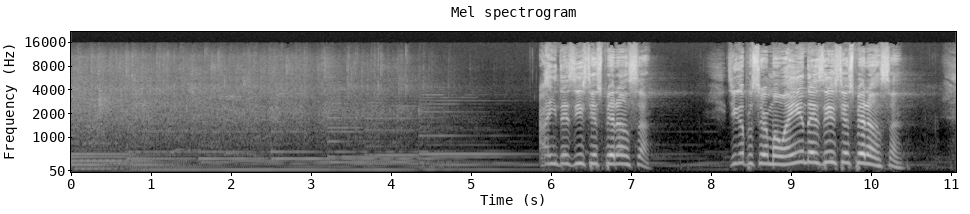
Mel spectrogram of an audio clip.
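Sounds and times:
audience applauding: 0:00.0 - 0:05.1
sustained keyboard chords: 0:00.0 - 0:06.0
speech: 0:05.9 - 0:07.3, 0:08.2 - 0:11.0.

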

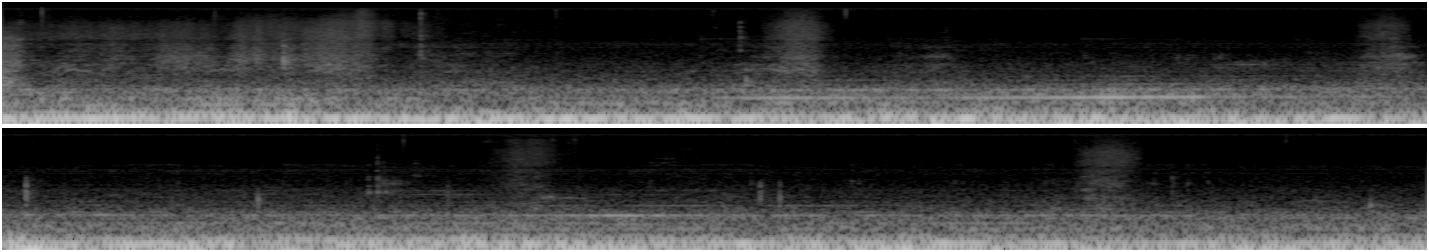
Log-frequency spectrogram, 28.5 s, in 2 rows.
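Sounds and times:
face brushing and stroking: 0:00.0 - 0:04.7, 0:07.5 - 0:08.3
quiet rubbing sounds: 0:00.0 - 0:05.6, 0:07.2 - 0:09.7, 0:18.5 - 0:21.7
constant deep rumble: 0:00.0 - 0:28.4.

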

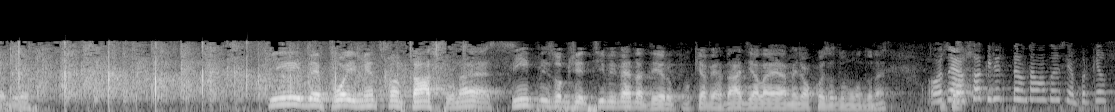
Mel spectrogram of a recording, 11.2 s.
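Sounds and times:
audience applause: 0:00.0 - 0:04.5
speech: 0:02.7 - 0:11.1.

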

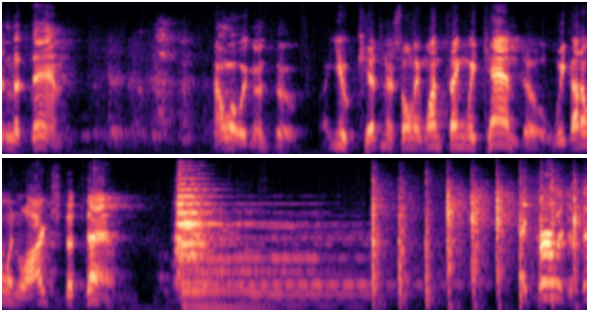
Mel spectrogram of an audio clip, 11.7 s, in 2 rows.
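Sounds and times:
speech: 0:00.0 - 0:00.7, 0:01.5 - 0:07.9, 0:11.2 - 0:11.6
laughter: 0:00.8 - 0:02.1
hammering: 0:09.5 - 0:11.6.

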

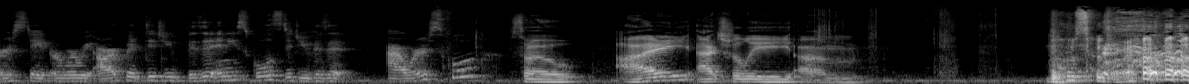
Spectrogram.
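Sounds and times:
speech: 0:00.0 - 0:08.8, 0:10.4 - 0:11.8
clothing zipper being fiddled with: 0:08.0 - 0:10.2
laughter: 0:10.7 - 0:11.8.

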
